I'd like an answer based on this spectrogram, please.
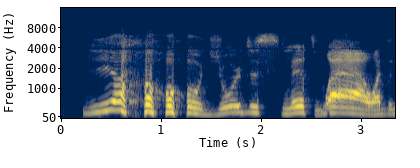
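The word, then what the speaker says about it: Jorja: Jaira Smith. Georgia, fool. Oh, that's how you say it? Georgia? The British one. Wow. I've said it wrong.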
